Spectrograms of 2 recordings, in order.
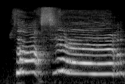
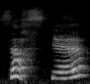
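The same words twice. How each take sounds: First: It is said like a little cat. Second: It is said lovingly, as if in love.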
